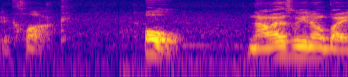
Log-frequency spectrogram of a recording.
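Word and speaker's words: を: Yes, this character is pronounced wo, as in W-O, but when it's a particle, it's pronounced o.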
